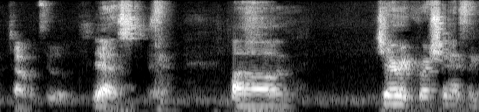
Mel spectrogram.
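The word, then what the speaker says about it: Tchoupitoulas: And if I can pronounce the name of the street they're on, I tell you to go there. It's Chapalo or something like that? Chapatulas.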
